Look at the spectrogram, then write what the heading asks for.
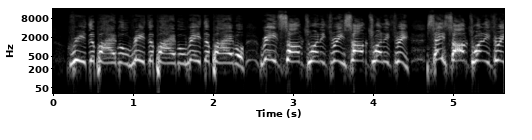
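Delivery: shrill, very high, top-of-the-lungs panicked screaming. Retelling screaming at a sister while fearing death, retelling a scream. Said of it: "and I'm screaming".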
